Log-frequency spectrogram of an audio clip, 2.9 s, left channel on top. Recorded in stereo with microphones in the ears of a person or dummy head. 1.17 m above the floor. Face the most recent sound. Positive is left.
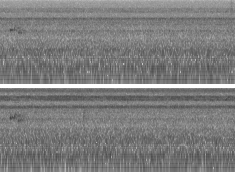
turn(degrees=-80)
